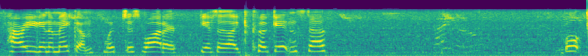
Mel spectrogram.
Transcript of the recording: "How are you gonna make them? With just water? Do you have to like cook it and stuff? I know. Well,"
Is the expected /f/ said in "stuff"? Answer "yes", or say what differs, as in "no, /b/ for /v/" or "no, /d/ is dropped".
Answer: yes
